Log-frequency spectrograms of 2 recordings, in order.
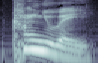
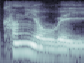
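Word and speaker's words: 康有为: 아, 강유웨이. 예, 중국식으로 발음하면 강여웨이 이렇게 발음하고요. 예. 우리 한국식으로 읽으면 강유위입니다. 예.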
